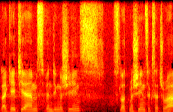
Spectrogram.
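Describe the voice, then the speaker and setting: A man with a Swiss French accent speaks at a moderate pace and a fairly high pitch. There is noticeable background noise. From Switzerland (French-speaking). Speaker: security engineer, conference speaker. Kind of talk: conference talk. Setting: stage with audience. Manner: hesitant, many fillers.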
